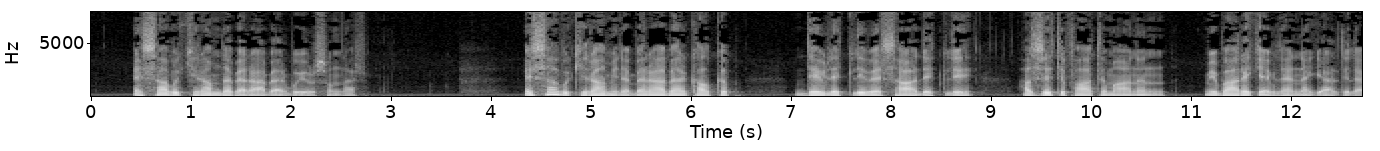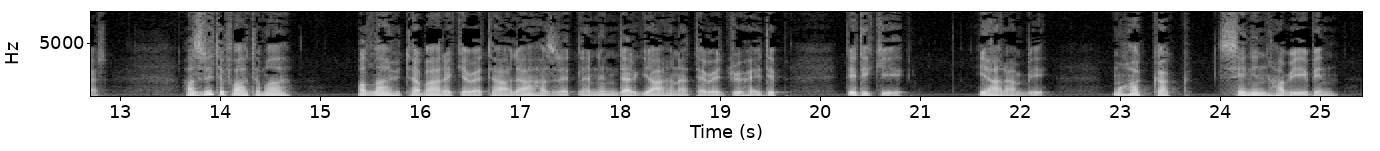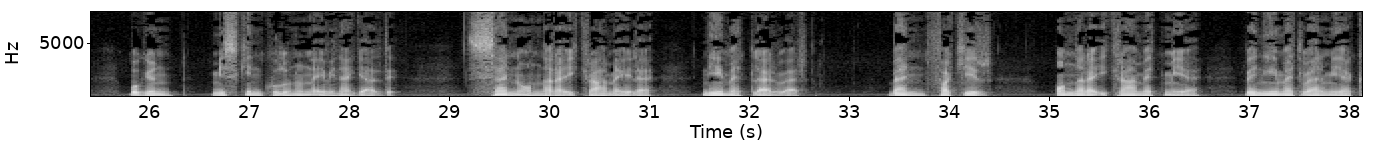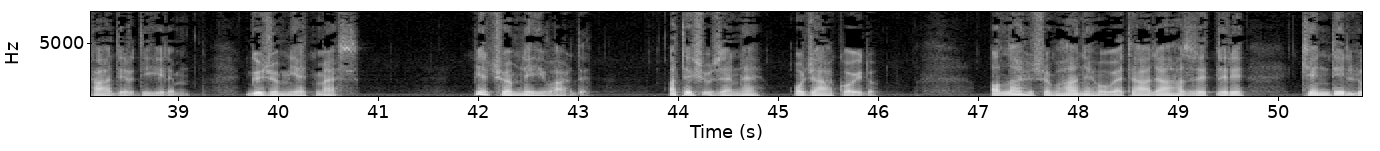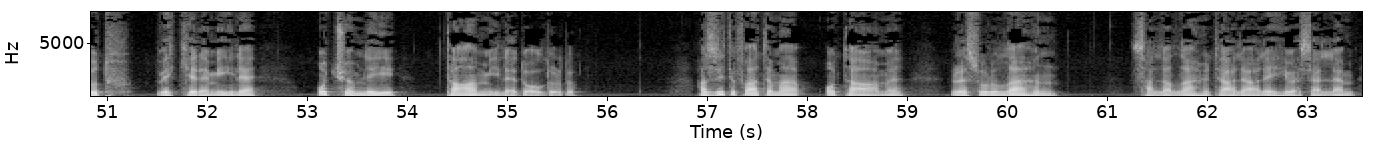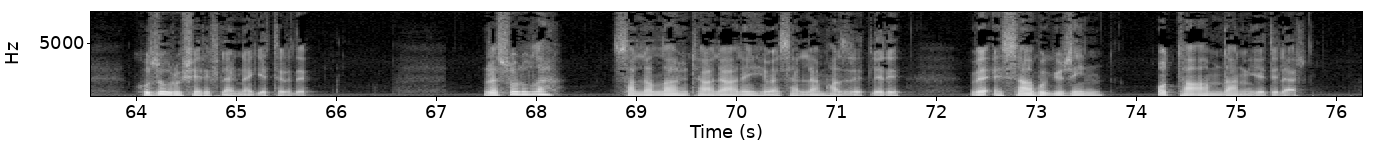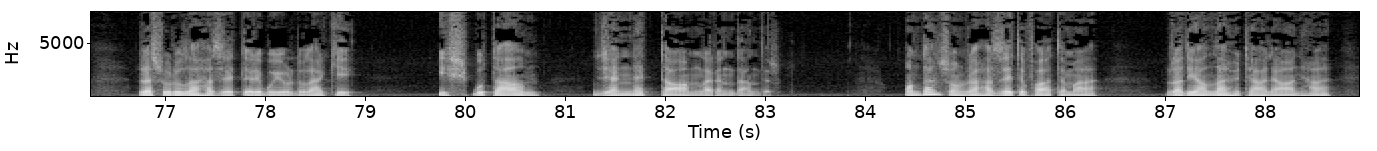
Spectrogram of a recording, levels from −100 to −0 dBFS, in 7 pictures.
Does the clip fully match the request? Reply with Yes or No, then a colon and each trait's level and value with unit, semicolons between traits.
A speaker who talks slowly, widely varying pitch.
Yes: slow, 80 wpm; wide, 7.1 semitones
